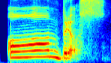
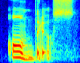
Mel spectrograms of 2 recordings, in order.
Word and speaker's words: hombros: cabeza we have Hombres remember the H when it's the first letter is silent in Spanish ombros the shoulders hombres Los Hombres Los hombrosius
